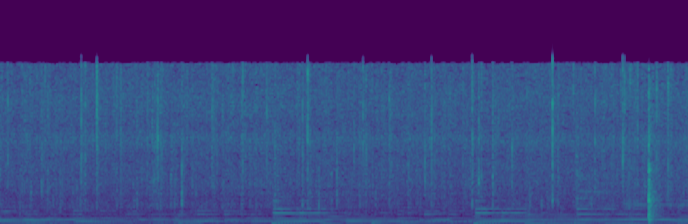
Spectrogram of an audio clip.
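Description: Fried rice sizzling quietly in a stainless steel pan as it is stirred with a spatula, over soft background music with notes held and changing about once a second. A single sharp click near the end.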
